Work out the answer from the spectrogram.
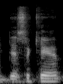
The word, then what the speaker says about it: desiccant: What is the right way? Desiccant. Desiccant? Yes. Yeah. You don't diss it.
